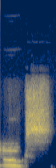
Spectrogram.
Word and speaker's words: Ochs: should say your name is uh j oakes uh introducing and saying goodbye to j oakes you pronounced it correctly i'm i'm delighted and honored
